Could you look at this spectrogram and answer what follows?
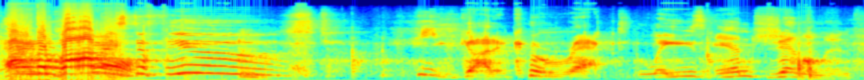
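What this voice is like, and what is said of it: Exaggerated game-show announcer voice. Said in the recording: “I want to choke that announcer voice out of you... I just tried to choke the announcer voice out of ... It didn't work.”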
